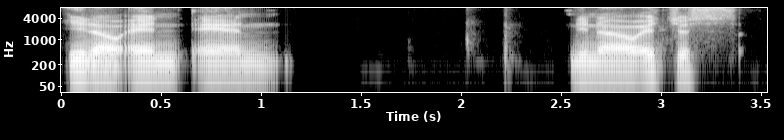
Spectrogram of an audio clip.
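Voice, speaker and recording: A man's voice: mid-range voice, level tone, takes it slowly, smooth, dry recording, studio quality. A man in his sixties hosting a podcast, chatting casually in a rambling, self-interrupting storytelling way. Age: 60s. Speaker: podcast host.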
